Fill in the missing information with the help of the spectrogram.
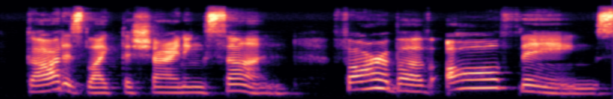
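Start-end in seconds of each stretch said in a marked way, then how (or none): none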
